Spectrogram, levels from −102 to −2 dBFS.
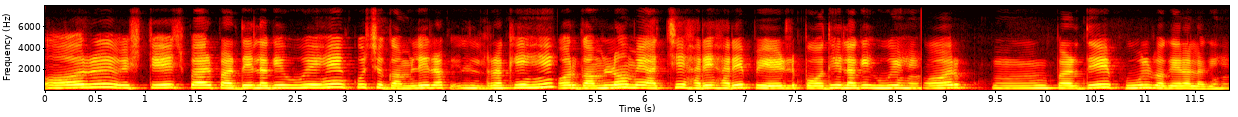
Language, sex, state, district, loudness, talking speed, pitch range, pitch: Hindi, female, Maharashtra, Dhule, -22 LUFS, 140 wpm, 230-265 Hz, 245 Hz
